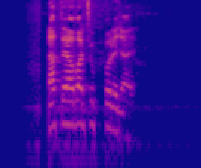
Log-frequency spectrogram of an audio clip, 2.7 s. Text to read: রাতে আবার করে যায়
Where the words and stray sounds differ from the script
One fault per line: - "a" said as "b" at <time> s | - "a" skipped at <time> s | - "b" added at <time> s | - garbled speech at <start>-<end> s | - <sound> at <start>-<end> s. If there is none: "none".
- dropout at 0.6-0.7 s
- "চুপ" added at 1.1 s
